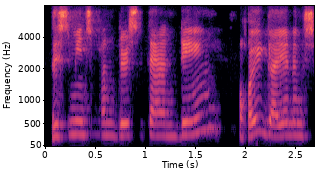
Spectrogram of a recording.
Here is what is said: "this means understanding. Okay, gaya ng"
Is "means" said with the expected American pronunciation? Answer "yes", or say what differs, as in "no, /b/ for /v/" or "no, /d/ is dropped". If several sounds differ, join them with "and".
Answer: no, /s/ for /z/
